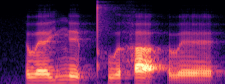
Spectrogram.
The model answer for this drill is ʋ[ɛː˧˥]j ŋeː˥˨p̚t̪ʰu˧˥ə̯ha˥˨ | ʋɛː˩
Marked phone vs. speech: correct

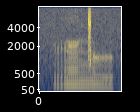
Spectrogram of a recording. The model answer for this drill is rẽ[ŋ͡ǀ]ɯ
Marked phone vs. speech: correct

